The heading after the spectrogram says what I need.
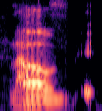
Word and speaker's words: Lowndes: Lowndes? Lowndes Yeah. County? Lowndes.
